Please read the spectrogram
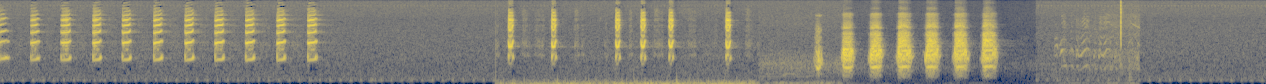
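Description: Pot-style friction turkey call, a striker drawn across its surface, making hen yelps in three runs: a steady run of about a dozen yelps, a shorter run of about seven after a pause, then a faster, louder run near the end.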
